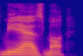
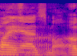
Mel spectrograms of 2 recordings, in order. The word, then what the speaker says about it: miasma: I was like, so when I first saw that word, I thought it was pronounced miasma. It is not. It is pronounced miasma. – Okay. – Trust me, I am not going to mispronounce the name of the show. I'm not going to mispronounce the name of something very important. It is miasma.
